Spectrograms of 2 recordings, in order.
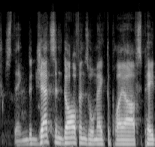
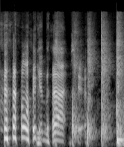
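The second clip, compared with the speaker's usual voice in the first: laughing; 11 semitones higher, 4 dB louder, much slower than usual. Real, not acted. Reacting to Rick and Morty cue.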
